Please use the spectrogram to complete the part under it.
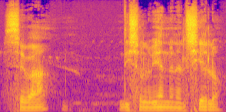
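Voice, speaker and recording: A man leading a guided meditation as a coach, speaking calmly and without hurry, with long pauses between short instructions. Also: deep voice. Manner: calm, unhurried, leaves long pauses.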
